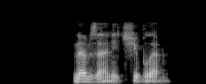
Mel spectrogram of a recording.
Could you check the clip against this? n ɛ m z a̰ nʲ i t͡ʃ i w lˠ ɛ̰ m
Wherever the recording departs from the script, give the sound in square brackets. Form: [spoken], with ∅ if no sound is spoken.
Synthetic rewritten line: n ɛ m z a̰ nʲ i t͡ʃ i [b] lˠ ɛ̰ m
